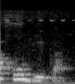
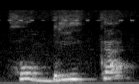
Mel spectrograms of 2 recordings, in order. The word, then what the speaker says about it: rubrica: Então, se vocês observarem na gramática culta, na norma culta, como deve ser a pronúncia? A pronúncia considerada correta é rubrica, gratuito e Nobel.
